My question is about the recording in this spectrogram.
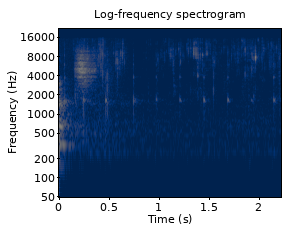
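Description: Red wine pouring from a bottle onto ground meat for soppressata, a faint trickle with small scattered drips.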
